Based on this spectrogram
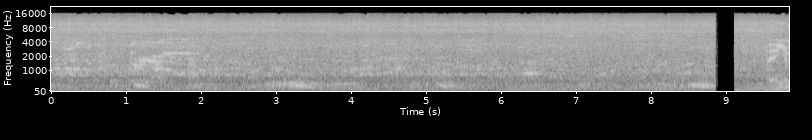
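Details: Racing pigeons back from race training out of Gapan, Nueva Ecija, during rain: repeated low throaty coos rising and falling every second or two, with constant rain hiss, brief voices and a short dropout near the end.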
